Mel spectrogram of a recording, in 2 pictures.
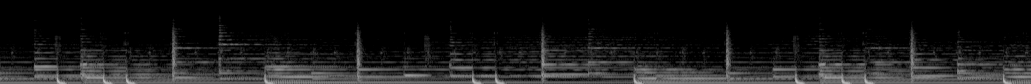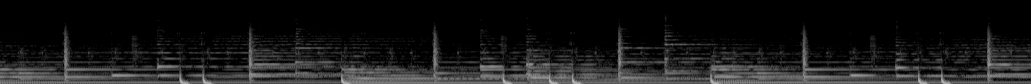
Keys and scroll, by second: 1.0-3.6 typing, 6.0 ctrl+h, 7.2-9.4 typing, 10.1 ctrl+h, 18.3 w.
